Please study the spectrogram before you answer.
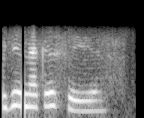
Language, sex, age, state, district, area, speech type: Urdu, female, 18-30, Uttar Pradesh, Shahjahanpur, urban, conversation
